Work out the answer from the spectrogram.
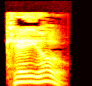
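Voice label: "kayo", British English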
